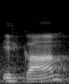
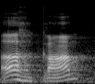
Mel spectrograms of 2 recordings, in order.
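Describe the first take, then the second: First: The word begins with an 'i' vowel. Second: The word begins with an 'a' vowel. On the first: The speaker calls it wrong. "इहकाम गलत है" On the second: The speaker calls it right. "अहकाम दुरुस्त है"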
